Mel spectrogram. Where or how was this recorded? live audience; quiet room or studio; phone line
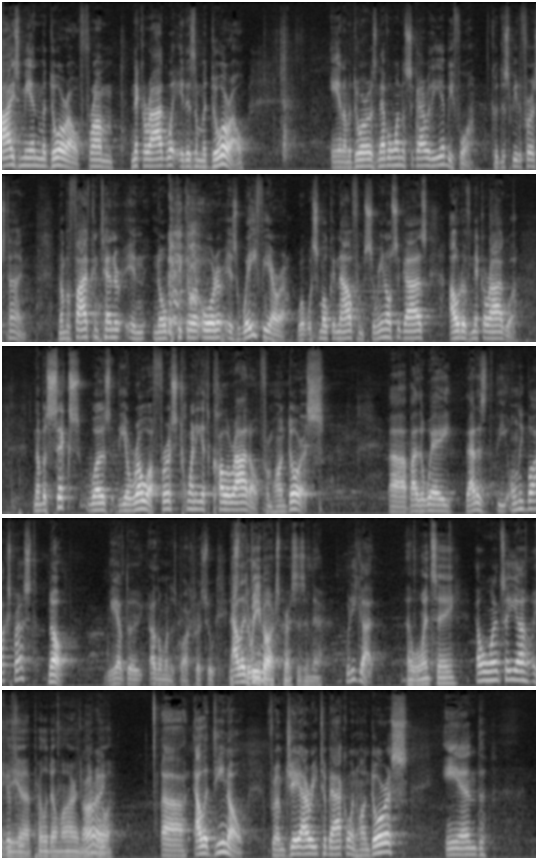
live audience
